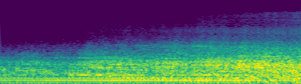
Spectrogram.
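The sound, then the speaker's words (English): An airplane near an airport roars low and steady while landing or taking off, a faint, broad rumble that holds evenly throughout with no talk over it. “Hear that? I live close to the airport. I don't mind that. I like to think of all those people travelling around the world, having adventures. I like the sounds of the planes landing and taking off.”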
